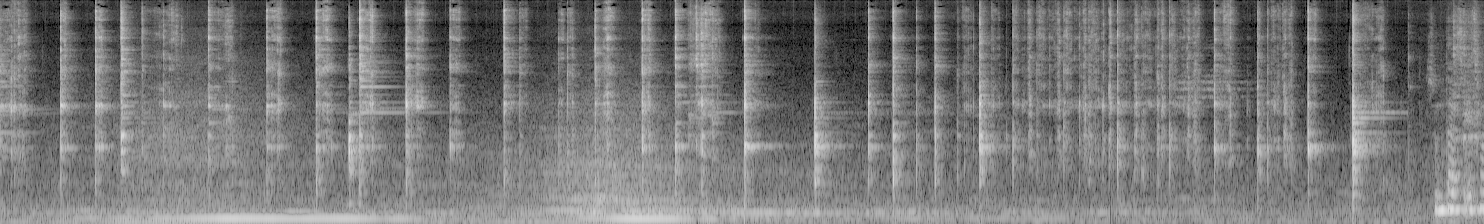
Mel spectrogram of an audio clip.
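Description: A spoon stirs a homemade skin cream mixture with soap in a bowl, giving repeated close, light clinks and scrapes against the bowl in an uneven rhythm, with a low hum underneath.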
